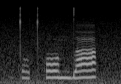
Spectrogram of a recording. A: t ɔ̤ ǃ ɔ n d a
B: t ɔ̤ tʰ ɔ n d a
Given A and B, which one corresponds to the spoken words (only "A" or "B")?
B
